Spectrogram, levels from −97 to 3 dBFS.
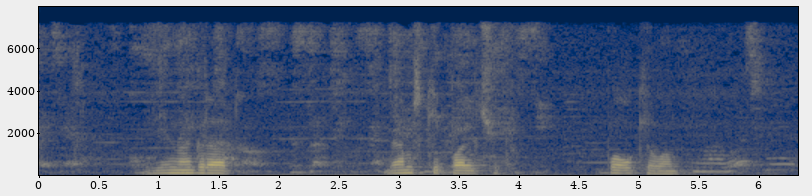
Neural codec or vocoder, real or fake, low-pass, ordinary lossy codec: none; real; 7.2 kHz; MP3, 48 kbps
